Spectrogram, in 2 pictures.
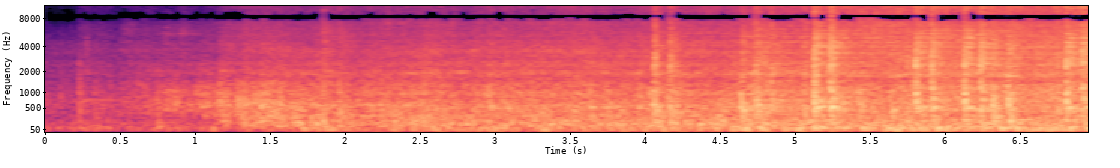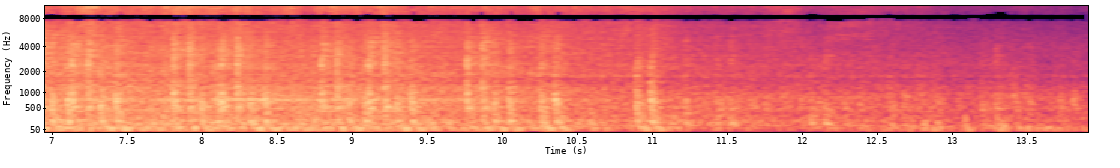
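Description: JR Shikoku 8000 series limited express electric train passing by, its wheels clacking rhythmically over the rail joints. The sound builds from about a second in, is loudest in the middle as the cars go past, and fades near the end.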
